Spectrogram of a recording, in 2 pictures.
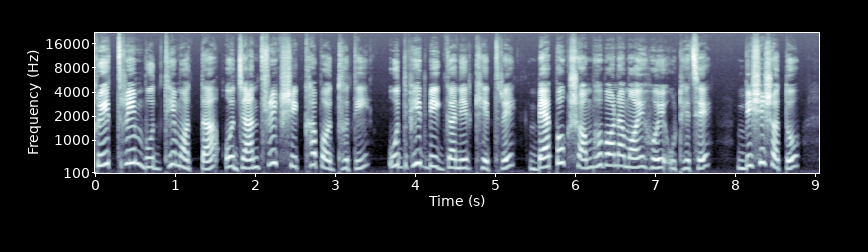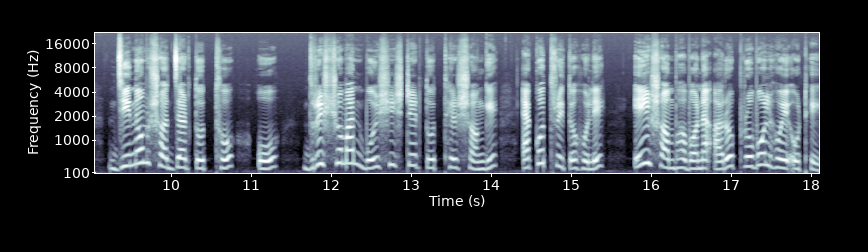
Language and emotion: Bengali, neutral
